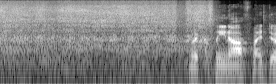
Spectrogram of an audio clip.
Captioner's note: pipe hissing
